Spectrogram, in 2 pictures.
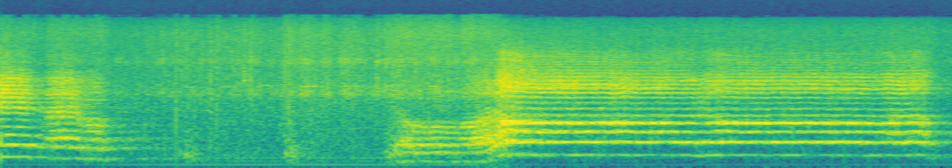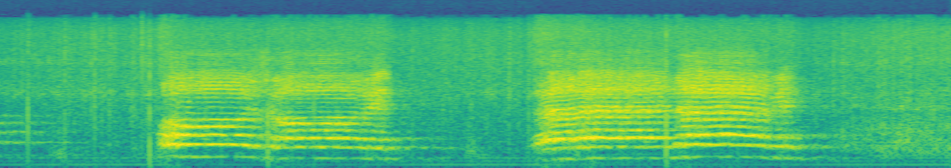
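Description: A group of men sings a marching song.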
